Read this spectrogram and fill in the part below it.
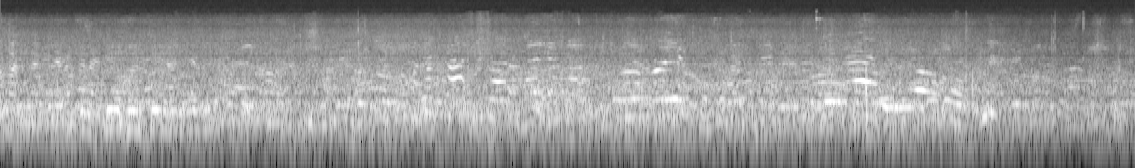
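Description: A crowd of people murmurs and chatters outdoors at a distance.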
